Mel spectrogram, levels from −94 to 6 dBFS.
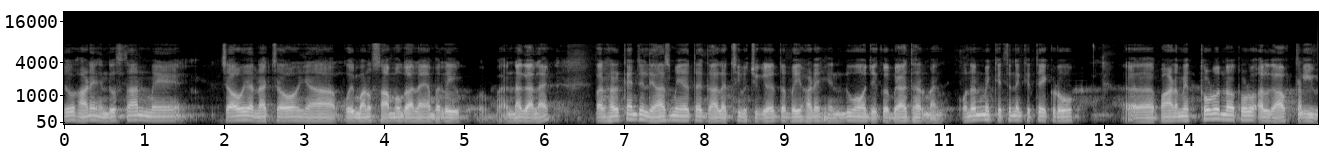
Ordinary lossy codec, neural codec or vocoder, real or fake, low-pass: none; codec, 16 kHz, 4 kbps, FunCodec, trained on LibriTTS, 50 frames a second; fake; none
